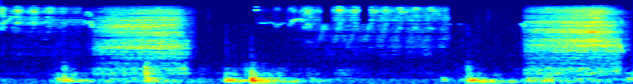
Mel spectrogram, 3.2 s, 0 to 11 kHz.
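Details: Wild barn owl owlets jostling against their mother inside a nest box in the night, 28 April 2023. Harsh hissing screeches overlap one another, with a thin, higher hiss between them and low bumps from movement in the box.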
